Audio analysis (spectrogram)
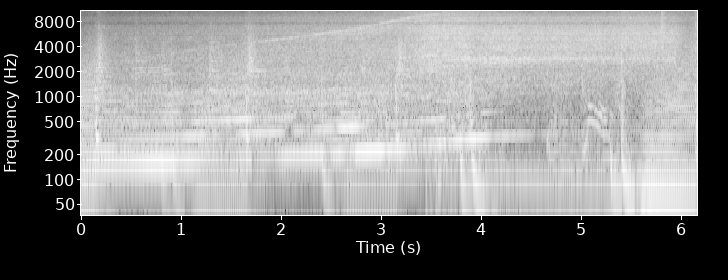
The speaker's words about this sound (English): That car sound was sent in by Lucas. That is his, sounds like a 2JZ, right? Because that is, but it's in a very cool car. That is a 2JZ swapped RX-8, and I think that's super cool.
